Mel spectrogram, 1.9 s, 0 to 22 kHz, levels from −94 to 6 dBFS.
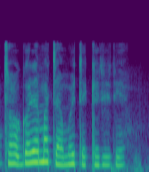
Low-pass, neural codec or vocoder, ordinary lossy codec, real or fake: none; none; none; real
